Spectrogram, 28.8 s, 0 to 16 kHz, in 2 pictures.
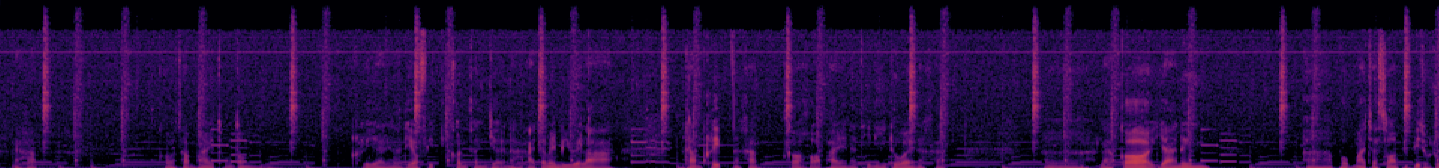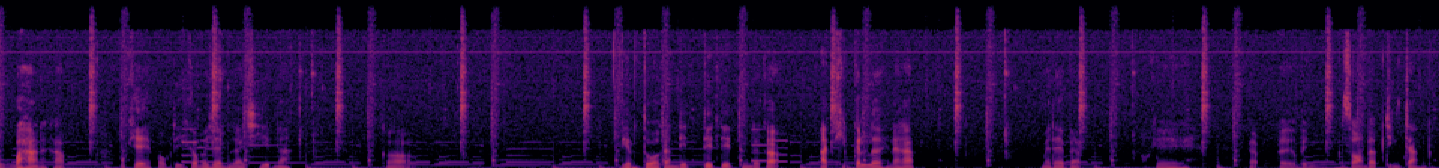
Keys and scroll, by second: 16.8 3, 17.7 1, 24.7 1.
